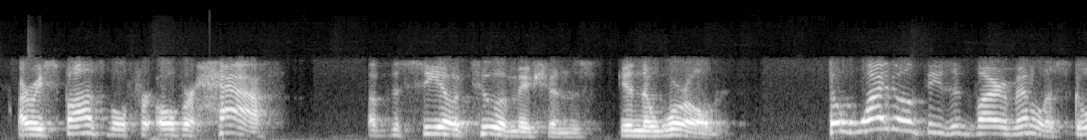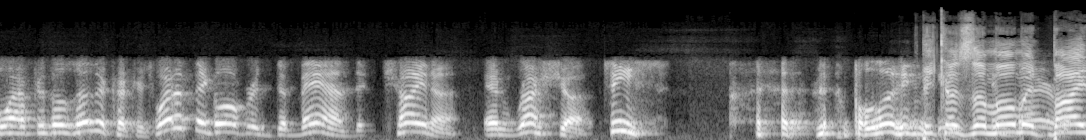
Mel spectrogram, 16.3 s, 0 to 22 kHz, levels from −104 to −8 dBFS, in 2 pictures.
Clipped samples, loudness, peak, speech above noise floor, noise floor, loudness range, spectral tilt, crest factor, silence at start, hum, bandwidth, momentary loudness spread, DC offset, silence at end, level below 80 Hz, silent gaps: under 0.1%; -15 LUFS; 0 dBFS; 45 dB; -59 dBFS; 2 LU; -5 dB/octave; 14 dB; 0.15 s; none; 14 kHz; 12 LU; under 0.1%; 0 s; -46 dBFS; none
